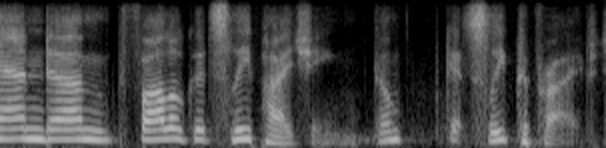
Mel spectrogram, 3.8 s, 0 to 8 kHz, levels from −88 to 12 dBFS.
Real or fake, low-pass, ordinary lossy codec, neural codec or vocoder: fake; 7.2 kHz; Opus, 16 kbps; codec, 16 kHz, 0.7 kbps, FocalCodec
